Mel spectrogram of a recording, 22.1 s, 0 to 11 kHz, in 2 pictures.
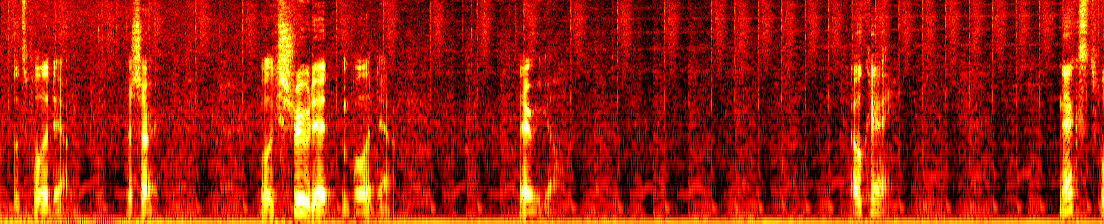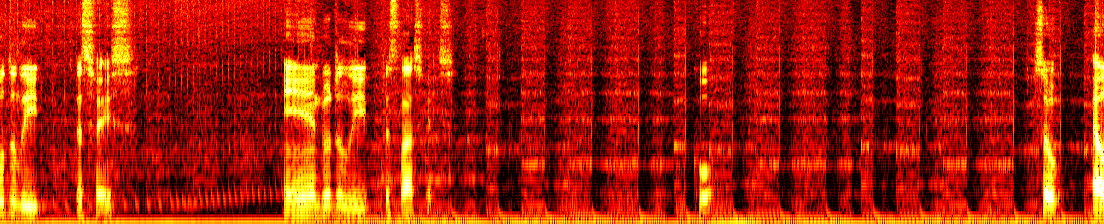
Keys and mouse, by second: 1.5 ctrl+z, 2.2 ctrl+z, 2.6 e, 8.3-9.9 middle drag, 11.6 x, 13.1 middle click, 15.4 x, 16.0-17.6 middle drag, 18.2-20.0 middle drag, 21.9 l.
